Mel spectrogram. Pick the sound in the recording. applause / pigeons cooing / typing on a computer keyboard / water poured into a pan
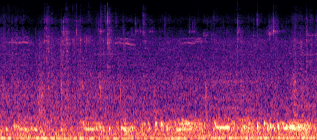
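pigeons cooing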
